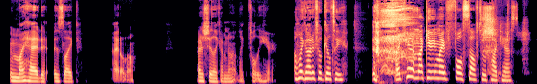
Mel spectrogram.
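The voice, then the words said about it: Sick, stuffy-sounding voice. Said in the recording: “I have a cold.”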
